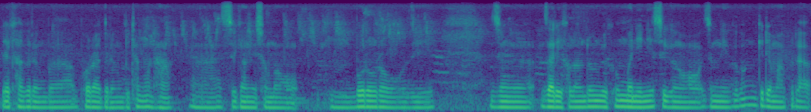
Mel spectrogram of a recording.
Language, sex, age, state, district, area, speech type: Bodo, male, 30-45, Assam, Baksa, urban, spontaneous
